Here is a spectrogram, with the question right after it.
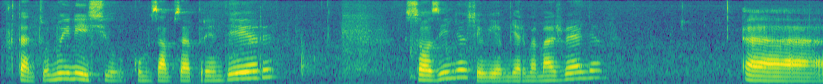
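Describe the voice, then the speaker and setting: A woman speaks very slowly with a very deep, low pitch, lively intonation, a dark, mellow tone, long, frequent pauses, and audible room echo. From China, raised in Portugal from age 8. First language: Chinese (speaking Portuguese). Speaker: immigrant interviewee. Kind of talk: interview testimony.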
